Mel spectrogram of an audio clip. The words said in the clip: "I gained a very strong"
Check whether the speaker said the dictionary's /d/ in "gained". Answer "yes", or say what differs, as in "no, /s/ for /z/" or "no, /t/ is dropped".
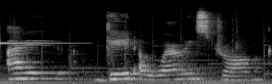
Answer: no, /d/ is dropped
